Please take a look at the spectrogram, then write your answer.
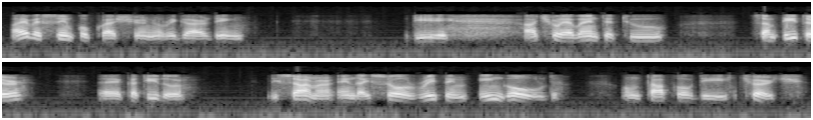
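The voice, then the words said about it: Speaks with an accent. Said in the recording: “Please forgive my accent.”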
